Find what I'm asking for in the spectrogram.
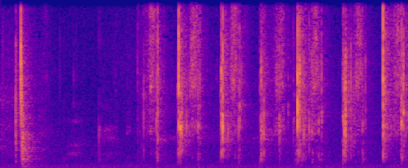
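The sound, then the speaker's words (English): Tarot cards are shuffled and drawn during a reading, a run of crisp snaps and flicks at irregular intervals with soft papery rustling between them. “And as soon as I ask that question, what card comes out? The Ten of Swords.”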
